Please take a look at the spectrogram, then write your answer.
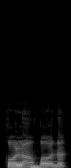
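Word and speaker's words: خلقنا: Kholaqona, seakan-akan kholaqona ya. Tapi sebetulnya sukun.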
